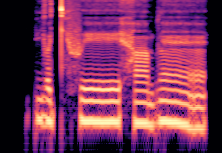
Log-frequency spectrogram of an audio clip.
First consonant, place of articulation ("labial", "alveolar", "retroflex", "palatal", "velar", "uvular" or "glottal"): labial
